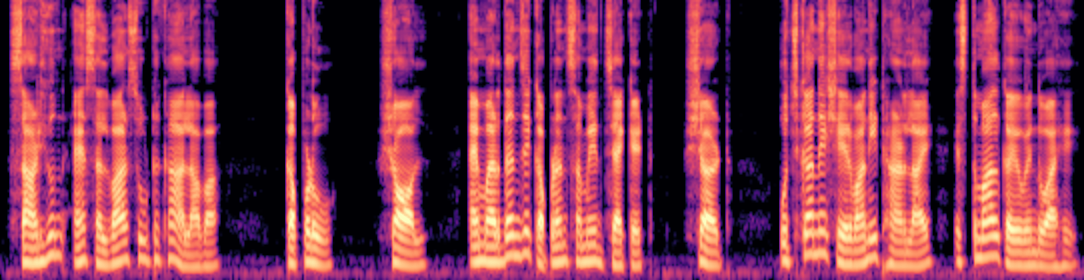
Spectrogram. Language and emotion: Sindhi, neutral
